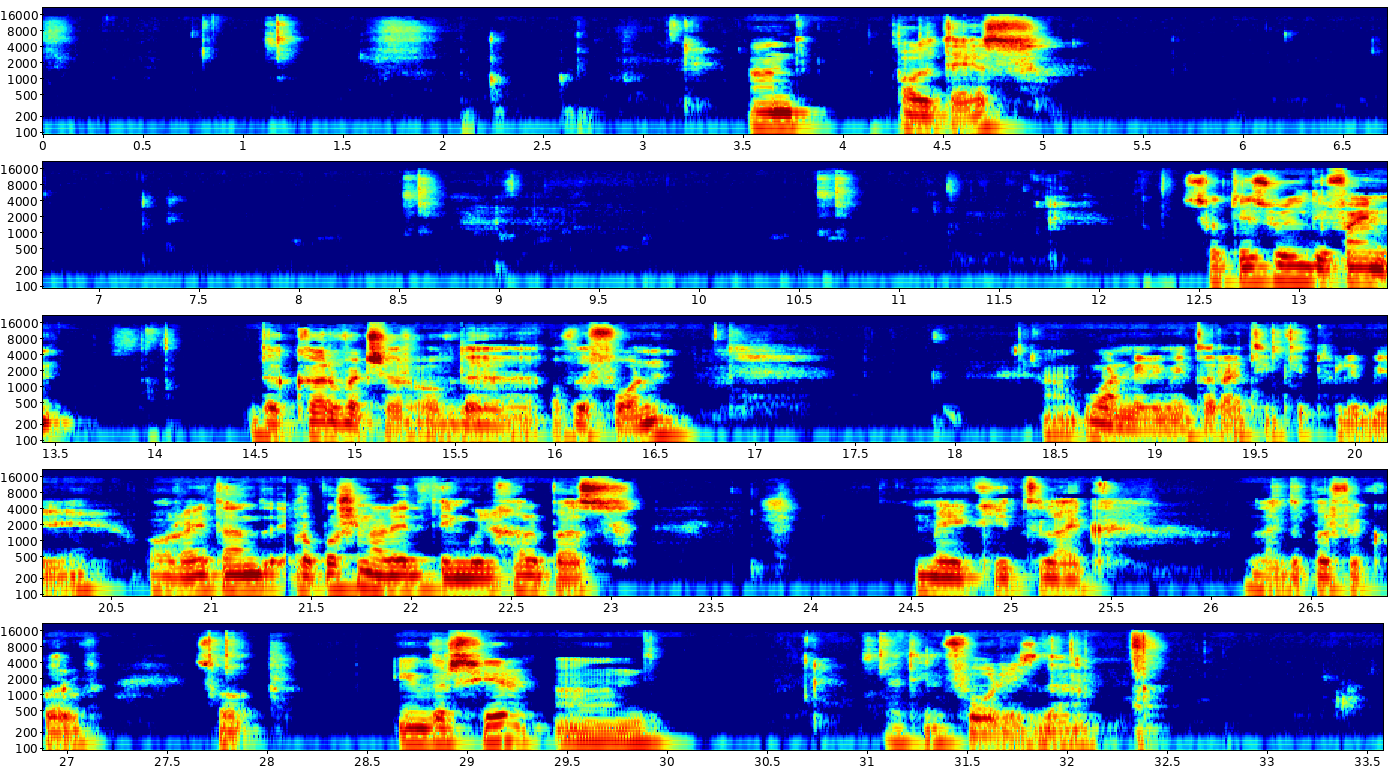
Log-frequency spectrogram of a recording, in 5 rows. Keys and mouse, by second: 4.2 alt+s, 10.5-16.5 drag, 19.5 click, 26.3-27.7 drag, 28.7-30.4 drag, 30.9-33.5 drag.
